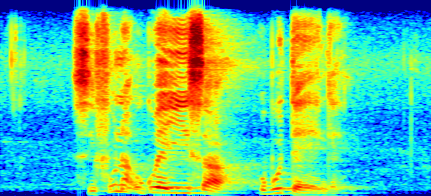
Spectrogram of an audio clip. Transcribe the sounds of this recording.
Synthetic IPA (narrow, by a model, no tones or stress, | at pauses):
sifunaʔuk̬ʼwejisauɓud̥ʱɛːŋɡʱɛ̰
